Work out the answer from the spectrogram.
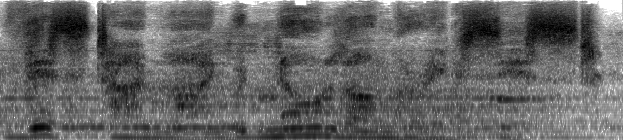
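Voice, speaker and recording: A woman voicing a cold ancient female keeper of time, speaking in a slow, measured, imperious way in a video game cutscene. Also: low voice, expressive, gravelly, over loud music, heavily acted. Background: loud orchestral score.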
